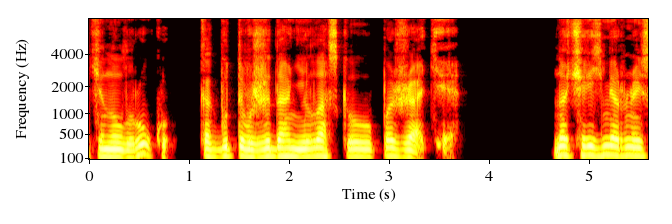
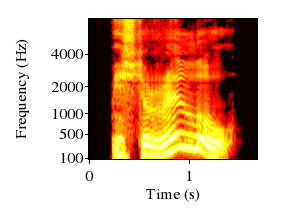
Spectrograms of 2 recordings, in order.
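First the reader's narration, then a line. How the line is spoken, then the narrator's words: Excited exclamation. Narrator (Russian): воскликнул он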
